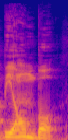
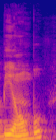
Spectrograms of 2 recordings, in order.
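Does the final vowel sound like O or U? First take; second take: O; U. First: The final vowel sounds like O. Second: The final vowel sounds like U. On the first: The speaker calls it wrong. "A gente não fala biombo" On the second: The speaker calls it right. "A gente fala biombo"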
